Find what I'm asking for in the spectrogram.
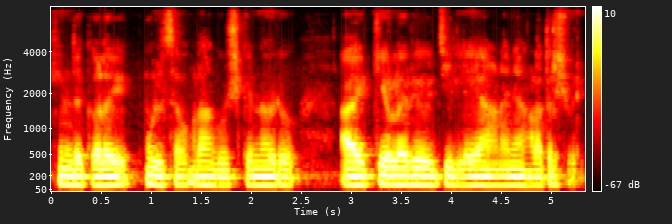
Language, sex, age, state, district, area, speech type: Malayalam, male, 18-30, Kerala, Thrissur, rural, spontaneous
